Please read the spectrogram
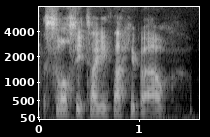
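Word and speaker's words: Sailosi Tagicakibau: I think Selassie Tagithakibau. I probably pronounced that slightly wrong. But no, you've done it right.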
